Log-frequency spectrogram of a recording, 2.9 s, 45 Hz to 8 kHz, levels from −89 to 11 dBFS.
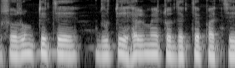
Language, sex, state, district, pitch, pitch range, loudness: Bengali, male, Assam, Hailakandi, 125 Hz, 120-130 Hz, -16 LUFS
